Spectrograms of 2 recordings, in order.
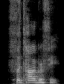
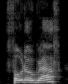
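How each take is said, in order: First: "photography" stressed on TOG, falling at the end; careful demo of pho-TOG-raphy; stress on second syllable. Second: "photograph" stressed on PHO, rising at the end; careful demo of PHO-to-graph; stress on first syllable. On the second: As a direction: punch the opening of "photograph" for contrast. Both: Shown as a demonstration. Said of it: "we're stressing different parts of this word".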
